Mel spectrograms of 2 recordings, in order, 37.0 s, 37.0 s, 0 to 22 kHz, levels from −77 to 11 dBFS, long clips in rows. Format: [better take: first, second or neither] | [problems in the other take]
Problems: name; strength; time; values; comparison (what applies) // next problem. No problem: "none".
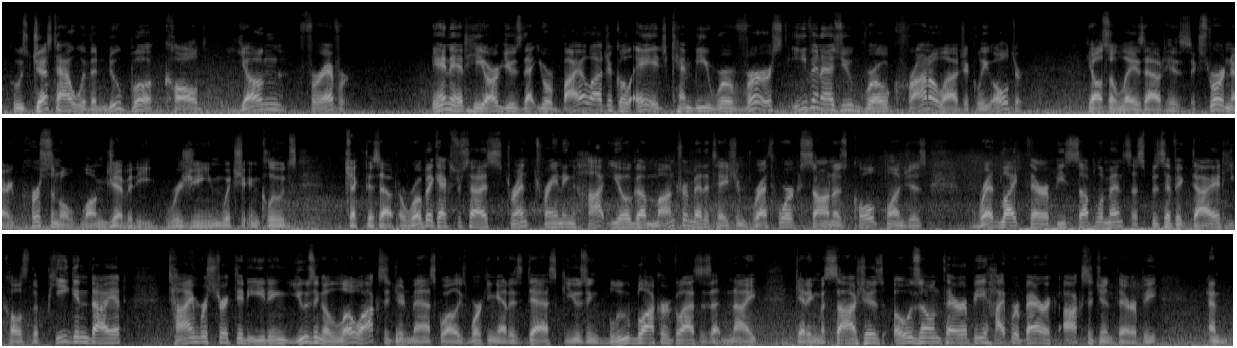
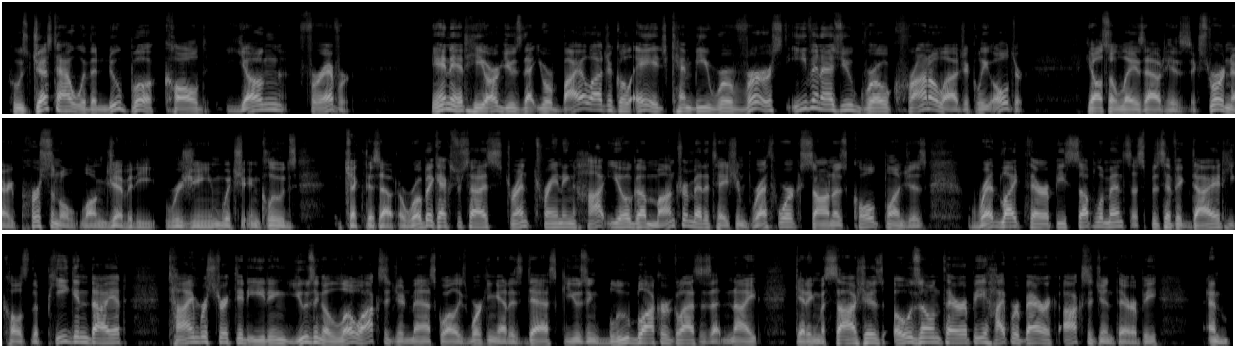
second | wind in the background; noticeable; throughout; 15 dB below the speech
